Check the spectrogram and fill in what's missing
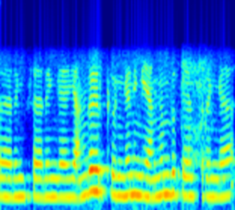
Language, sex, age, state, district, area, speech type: Tamil, female, 30-45, Tamil Nadu, Tirupattur, rural, conversation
